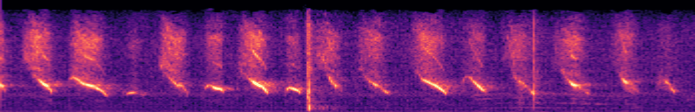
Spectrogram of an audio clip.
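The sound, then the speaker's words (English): A steady series of bright, repeated bird chirps, about a dozen short downward notes in quick rhythm, with a sharp knock or click partway through and a low hum underneath. “But I tell you something, when you meditate like these birds do, and you think about it, and you're chirping it all the time, it just becomes a natural part”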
